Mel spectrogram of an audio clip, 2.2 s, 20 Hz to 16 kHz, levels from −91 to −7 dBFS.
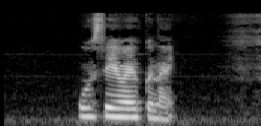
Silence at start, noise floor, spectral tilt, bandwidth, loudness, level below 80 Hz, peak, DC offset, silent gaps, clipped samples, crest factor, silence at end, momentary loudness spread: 0.65 s; -63 dBFS; -4 dB/octave; 11.5 kHz; -23 LUFS; -66 dBFS; -10 dBFS; under 0.1%; none; under 0.1%; 18 dB; 0 s; 15 LU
